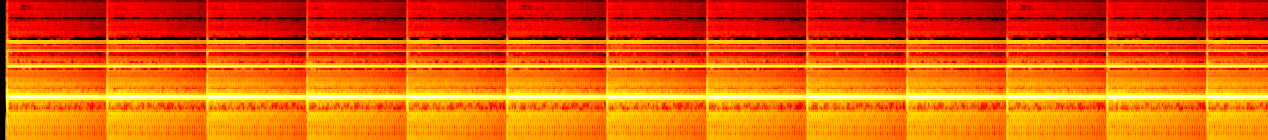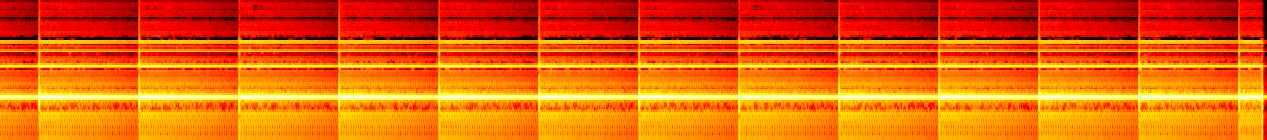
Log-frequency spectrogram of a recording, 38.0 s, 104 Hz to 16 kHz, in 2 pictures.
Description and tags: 20 Pulse Bell Tone
This Is A Common Middle School Or High School Bell Tone
Phone, Car, Field-Recording, High, Ting, Driving, FM, Old, School, Ringing, Tone, Plate, Bell, Middle, Common, Ding, Open, Door, ring, Dial, Tune, Antique, Station, Close, Radio, Noise, Interior, Telephone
